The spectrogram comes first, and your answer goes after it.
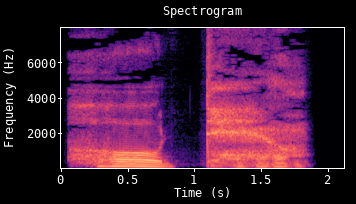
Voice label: Hoooh Damn, Exclamation, Male

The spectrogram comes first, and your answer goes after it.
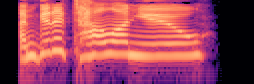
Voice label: "Tell On You", 1 girl, 9 yrs; Talking; VoiceBox

